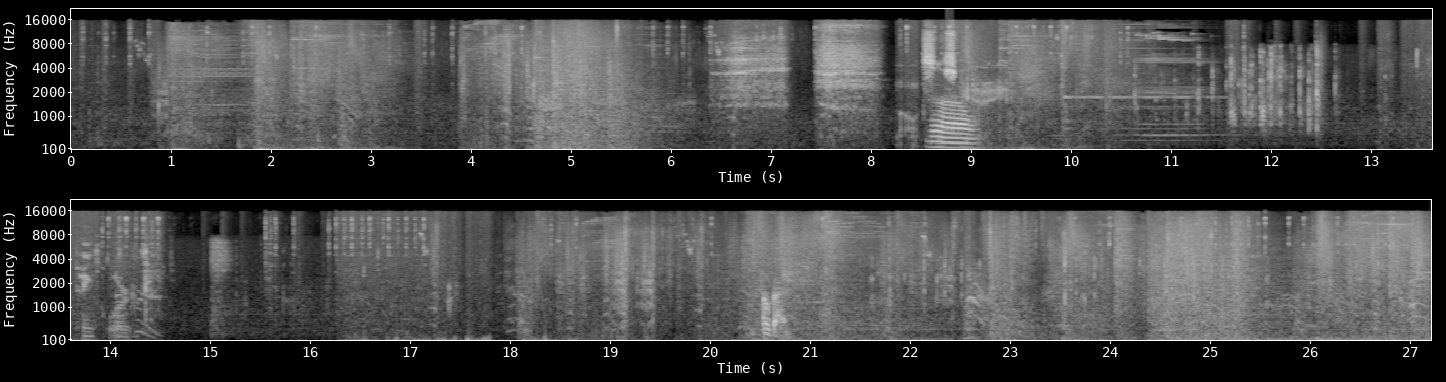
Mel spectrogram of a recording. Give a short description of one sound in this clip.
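Game weapons clash and hit repeatedly.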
